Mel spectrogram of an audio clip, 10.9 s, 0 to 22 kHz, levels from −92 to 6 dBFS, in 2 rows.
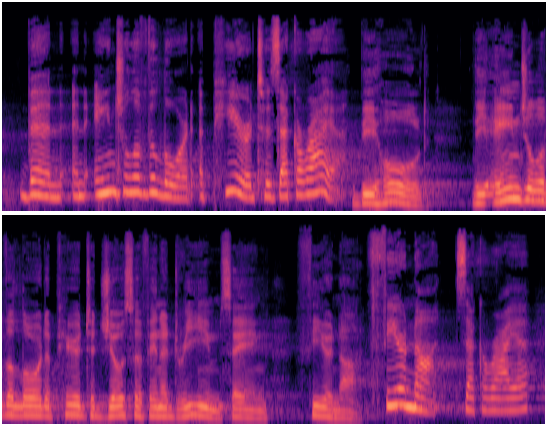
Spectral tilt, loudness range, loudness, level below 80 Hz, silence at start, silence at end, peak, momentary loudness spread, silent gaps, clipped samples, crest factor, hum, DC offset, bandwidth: -5 dB/octave; 3 LU; -29 LUFS; -68 dBFS; 0.2 s; 0.1 s; -12 dBFS; 9 LU; none; under 0.1%; 18 dB; none; under 0.1%; 16.5 kHz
